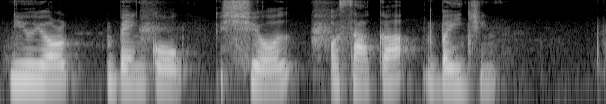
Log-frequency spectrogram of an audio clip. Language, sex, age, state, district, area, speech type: Manipuri, female, 30-45, Manipur, Imphal West, urban, spontaneous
